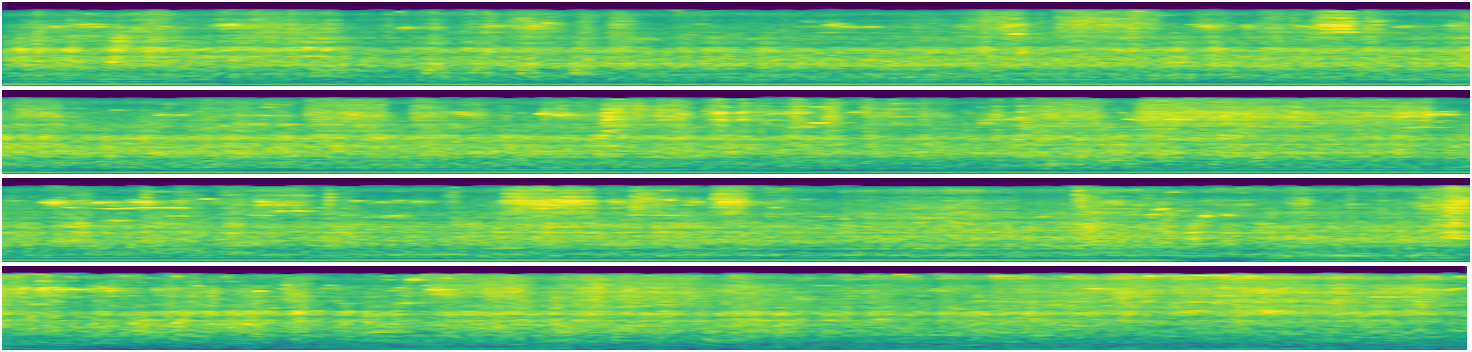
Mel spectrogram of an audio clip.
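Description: Bulldozer tracks clank and squeal as they roll.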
